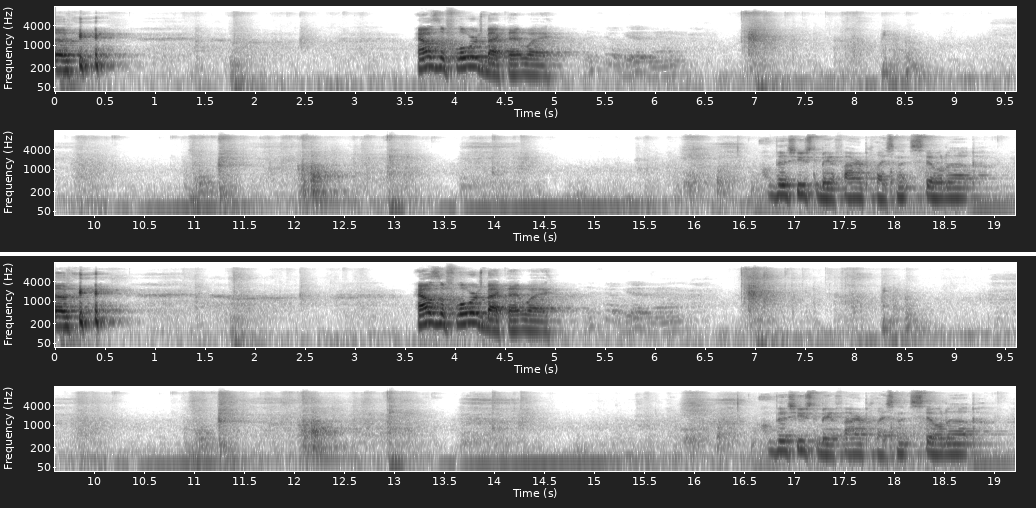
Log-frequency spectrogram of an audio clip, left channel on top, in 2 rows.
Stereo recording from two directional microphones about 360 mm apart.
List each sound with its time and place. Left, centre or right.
0.0 s speech: centre
3.6 s a man's voice: centre
16.2 s a sound: right
16.8 s speech: centre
